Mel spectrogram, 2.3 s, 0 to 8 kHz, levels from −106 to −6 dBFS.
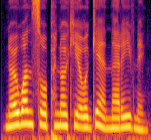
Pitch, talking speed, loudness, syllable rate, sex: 195 Hz, 185 wpm, -17 LUFS, 6.1 syllables/s, female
